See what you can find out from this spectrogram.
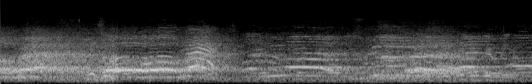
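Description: A crowd of construction workers in hard hats on John Street in Lower Manhattan yell and shout together at a building they say uses non-union workers, protesting on their lunch hour; loud overlapping voices rise in bursts of chant-like cries that swell and dip continuously, with no single voice standing out.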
